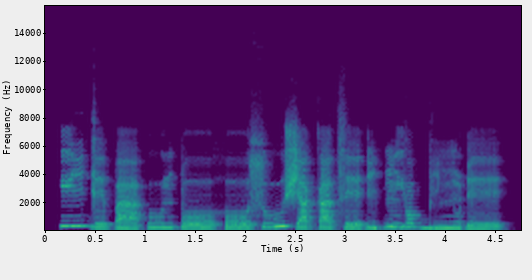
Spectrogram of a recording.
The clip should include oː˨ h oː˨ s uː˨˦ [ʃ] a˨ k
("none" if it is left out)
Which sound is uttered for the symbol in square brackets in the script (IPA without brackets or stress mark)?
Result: ʃ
